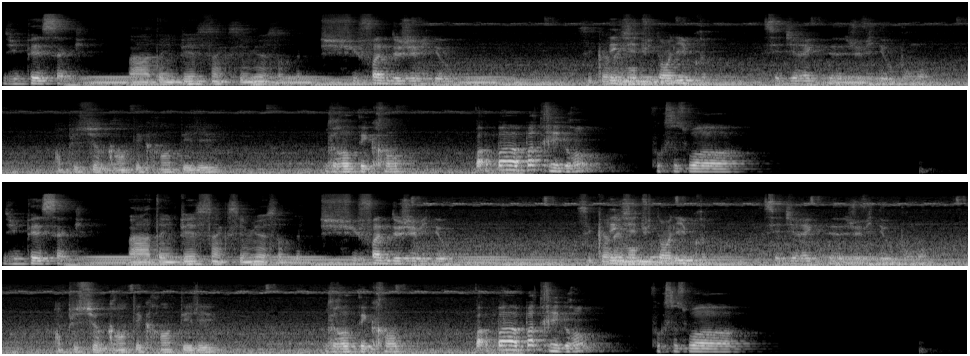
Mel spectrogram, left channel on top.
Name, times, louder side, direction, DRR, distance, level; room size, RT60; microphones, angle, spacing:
voice 1, 0.0-0.7 3.2-4.5 6.1-6.9 7.6-9.3 12.9-13.7 14.4-15.5 16.2-17.0, right 1 dB, 15° right, 7 dB, 1.3 m, -21 dB
sound 1, 0.5-9.8, equal, 65° left, 3.0 m, -27 dB
voice 2, 1.3-2.9 5.8-6.7 10.2-11.8, right 2 dB, 80° right, 9 dB, 1.2 m, -21 dB
sound 2, 4.1-14.9, right 2 dB, 40° right, 0.7 m, -31 dB
12.5 x 10.0 x 6.6 m, 0.68 s
head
